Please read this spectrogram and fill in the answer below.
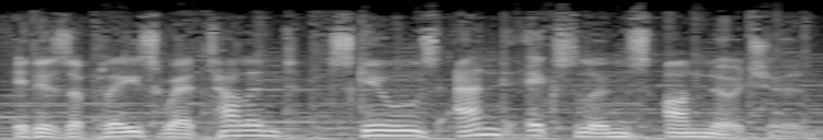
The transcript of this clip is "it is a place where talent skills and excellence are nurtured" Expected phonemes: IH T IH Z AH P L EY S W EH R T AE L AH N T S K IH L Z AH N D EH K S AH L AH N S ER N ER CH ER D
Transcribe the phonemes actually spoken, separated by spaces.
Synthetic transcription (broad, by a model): IH T IH Z AH P L EY S W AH R T AE L AH N T S K IH L Z AH N D EH K S AH L AH N S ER N ER CH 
